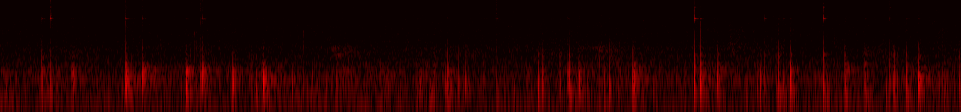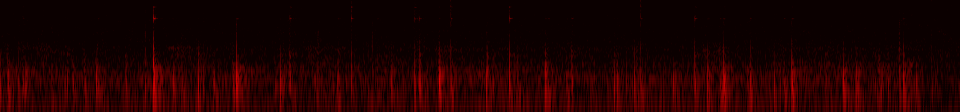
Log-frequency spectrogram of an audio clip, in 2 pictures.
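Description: Long blue-painted nails tap and scratch the glass sides of a medium, full-looking amber glass castor oil bottle with a green label and a black plastic dropper cap with a clear tip, held upright in both hands. Quiet, quick, dry clicks with a faint high glassy tick come in irregular bursts over a soft scratching rustle and a low steady hum, each tap dying away almost at once.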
